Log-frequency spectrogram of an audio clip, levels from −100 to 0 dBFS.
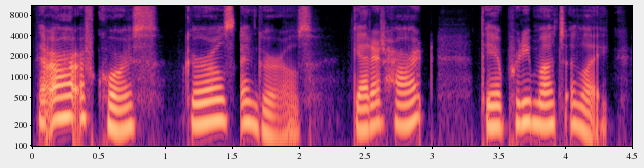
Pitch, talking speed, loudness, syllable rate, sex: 200 Hz, 200 wpm, -19 LUFS, 6.4 syllables/s, female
